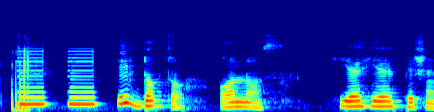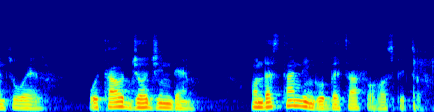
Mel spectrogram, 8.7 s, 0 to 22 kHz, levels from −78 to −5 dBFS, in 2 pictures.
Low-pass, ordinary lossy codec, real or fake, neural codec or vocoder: 7.2 kHz; none; real; none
